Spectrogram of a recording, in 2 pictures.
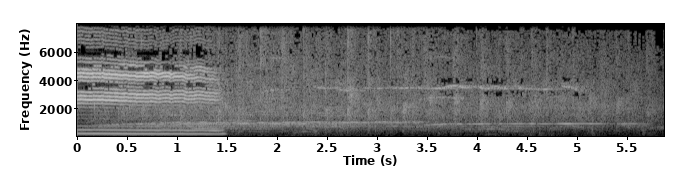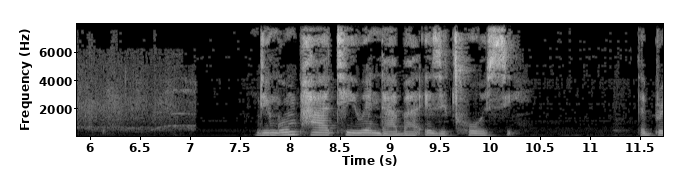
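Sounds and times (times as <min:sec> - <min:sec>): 
audience applause for first performer: 0:00.7 - 0:07.1
speech: 0:07.7 - 0:10.4, 0:11.5 - 0:11.7.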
